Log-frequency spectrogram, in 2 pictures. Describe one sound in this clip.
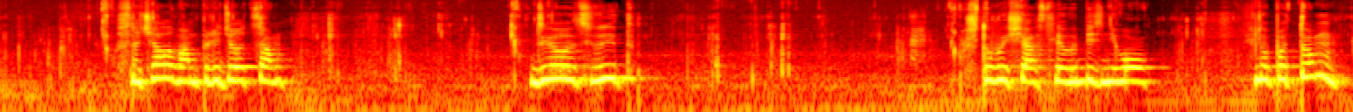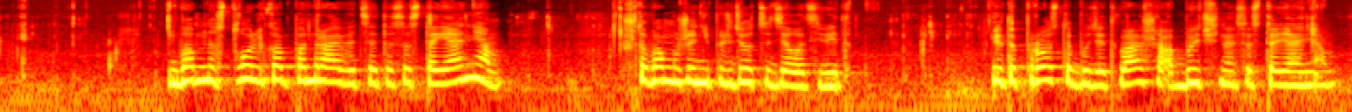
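A young woman speaks calmly and closely into a microphone.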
